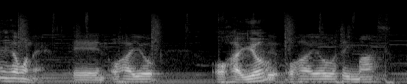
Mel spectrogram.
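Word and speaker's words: おはようございます: Ohayo gozaimasu. Seimasu. Ohayo seimasu. Ohayo gozaimasu. O sea que dije malo ya.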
